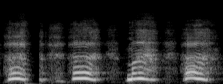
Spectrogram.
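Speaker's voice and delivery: high, loud choked sobs through the words; hysterical sobbing. Retold or imitated. Son sobbing to his mom at her door. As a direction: sob out the word Ma, unable to speak. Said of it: "I was just hysterically crying".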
